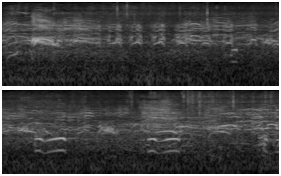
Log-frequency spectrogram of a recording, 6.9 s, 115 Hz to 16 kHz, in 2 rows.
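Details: Geese with their goslings on Virginia Lake, Reno, 2 May 2013. Constant high, thin chatter and peeping runs throughout, with two clear lower honks in the second half, each slurred down.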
